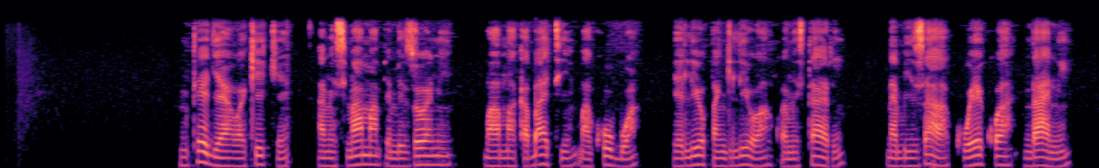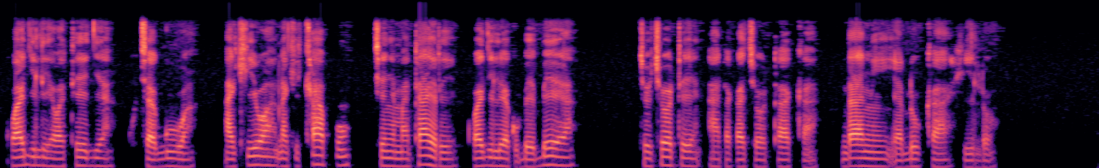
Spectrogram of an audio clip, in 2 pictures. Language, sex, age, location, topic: Swahili, male, 25-35, Dar es Salaam, finance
